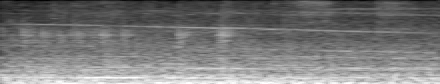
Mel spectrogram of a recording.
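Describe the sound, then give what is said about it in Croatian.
Loud, steady rumble of a train arriving at its last stop, Ilijaš, with thin high tones ringing faintly above the continuous rail noise. “Evo mislim da stižem. To je to Ilijaš, jel, zadnja stanica.”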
